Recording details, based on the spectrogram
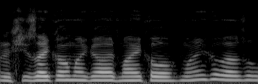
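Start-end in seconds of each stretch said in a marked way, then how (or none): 0.6-2.2 acted sobbing, crying, tearful pleading tone. Retelling a mom getting out of the car in tears: imitating someone crying. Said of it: "so she's crying".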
